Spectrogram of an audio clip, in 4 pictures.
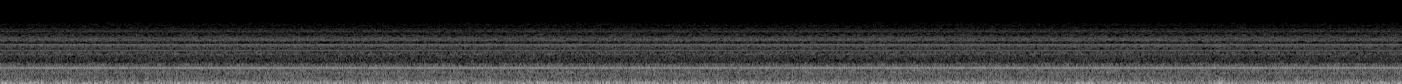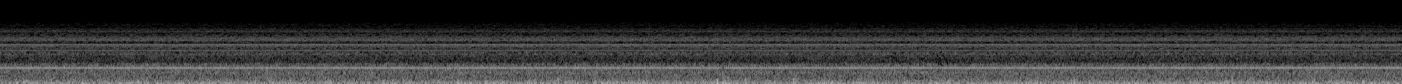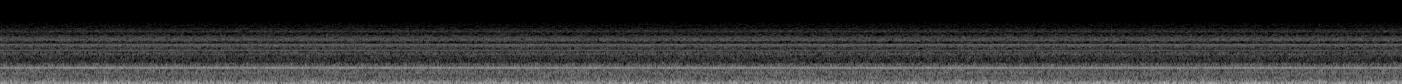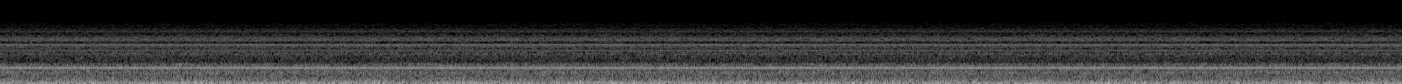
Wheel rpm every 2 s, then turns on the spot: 0, 0, 0, 0, 0, 0, 0, 0, 0, 0, 0, 0, 0, 0, 0, 0, 0, 0, 0, 0, 0, 0, 0, 0, 0, 0, 0, 0.
none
